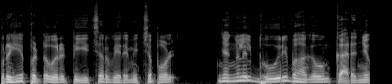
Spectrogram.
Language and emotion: Malayalam, sad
